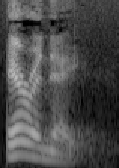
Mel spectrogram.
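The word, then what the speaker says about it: Erene (εἰρήνη): The Greek word is, pronounce this word for me. Erene.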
